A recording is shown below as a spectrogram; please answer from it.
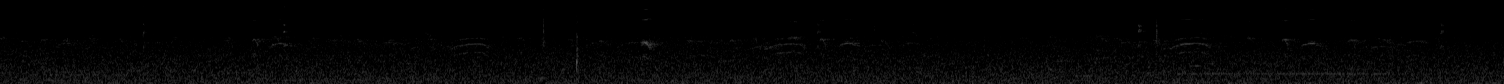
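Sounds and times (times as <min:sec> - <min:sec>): faint bird chirps: 0:00.0 - 0:15.0
steady low hiss: 0:00.0 - 0:15.0
sharp tick: 0:05.4 - 0:05.9.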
